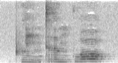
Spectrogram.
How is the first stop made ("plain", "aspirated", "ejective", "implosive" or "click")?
aspirated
